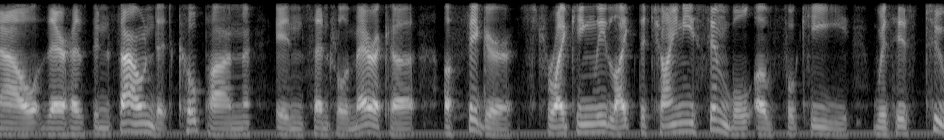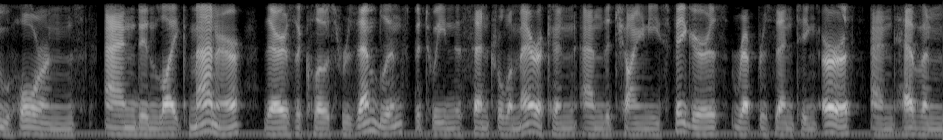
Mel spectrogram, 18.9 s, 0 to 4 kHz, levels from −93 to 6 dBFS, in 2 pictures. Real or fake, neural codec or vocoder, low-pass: real; none; 3.6 kHz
